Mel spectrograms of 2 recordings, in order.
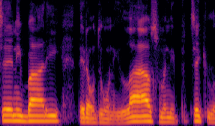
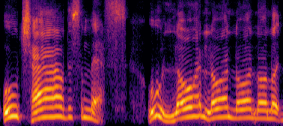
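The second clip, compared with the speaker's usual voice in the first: hammed-up plantation mammy, much higher and louder; mocking mammy voice; 8 semitones higher, 4 dB louder, slower than usual. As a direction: wail "Lord, Lord" like an exaggerated Southern mammy. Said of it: "Don't you hear the mammy effect".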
